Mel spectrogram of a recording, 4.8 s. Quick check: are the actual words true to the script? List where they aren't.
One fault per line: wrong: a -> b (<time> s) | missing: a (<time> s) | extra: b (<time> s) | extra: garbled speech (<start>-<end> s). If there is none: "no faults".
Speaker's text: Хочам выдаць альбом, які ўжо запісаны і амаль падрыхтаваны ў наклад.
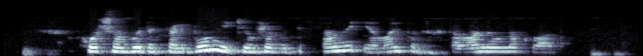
no faults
